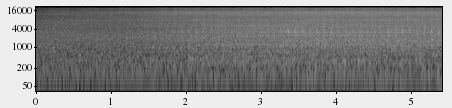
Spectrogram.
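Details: Rolls-Royce Silver Shadow just picked up from the repair shop: an even, quiet idle with a soft steady hum and no ticking or misses. The big engine sounds healthy, and a pump is heard running.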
